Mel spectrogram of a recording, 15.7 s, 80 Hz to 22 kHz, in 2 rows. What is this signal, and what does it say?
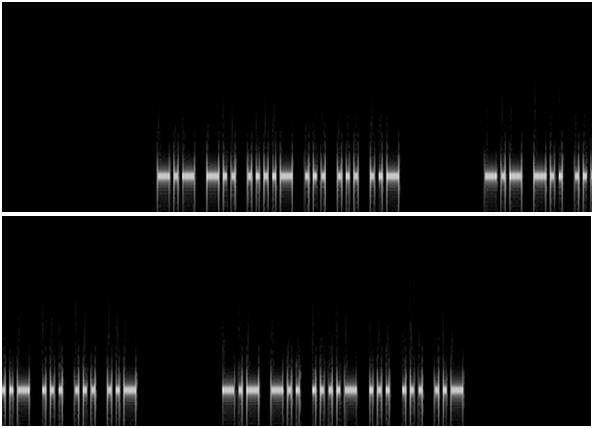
Morse code, heard as a keyed tone, about 22 wpm, 700 Hz. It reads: KD4SSU KD4SSU KD4SSU
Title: USA Call Signs - 6 Characters - Repeated 3x - 22wpm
